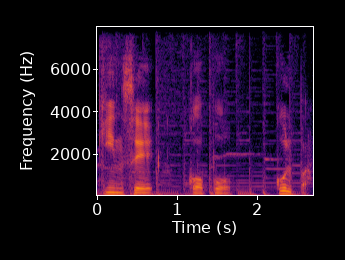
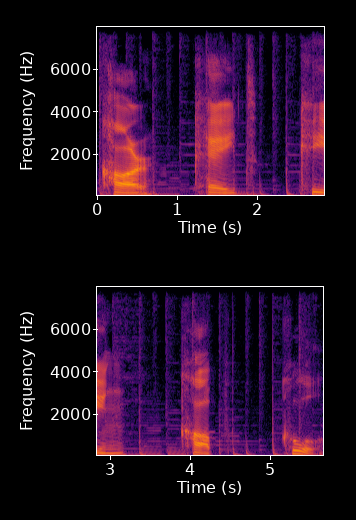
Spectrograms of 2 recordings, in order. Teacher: English k sound in initial position is aspirated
